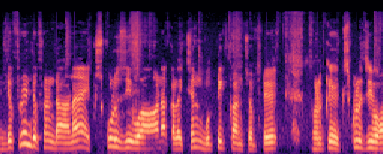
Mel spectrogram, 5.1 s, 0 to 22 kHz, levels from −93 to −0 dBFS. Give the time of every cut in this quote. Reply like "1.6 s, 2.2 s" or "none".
none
